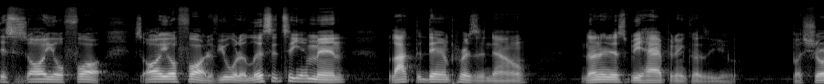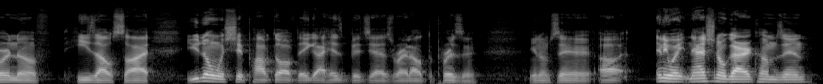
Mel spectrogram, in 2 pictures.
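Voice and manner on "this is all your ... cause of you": usual speaking voice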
